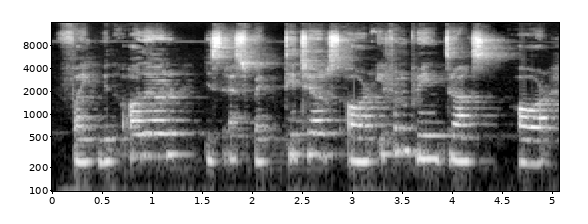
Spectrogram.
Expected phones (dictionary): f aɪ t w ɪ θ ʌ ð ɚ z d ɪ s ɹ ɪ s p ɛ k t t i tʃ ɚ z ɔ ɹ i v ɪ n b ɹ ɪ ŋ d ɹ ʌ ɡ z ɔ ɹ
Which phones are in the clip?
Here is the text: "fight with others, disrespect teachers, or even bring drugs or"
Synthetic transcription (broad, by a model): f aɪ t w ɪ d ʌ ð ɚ d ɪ s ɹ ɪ s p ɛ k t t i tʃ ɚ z ɔ ɹ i f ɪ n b ɹ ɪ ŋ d ɹ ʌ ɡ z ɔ ɹ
